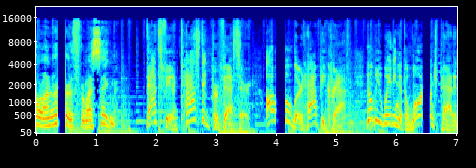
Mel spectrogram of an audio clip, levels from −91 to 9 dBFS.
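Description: You get three short dropouts at 0.35, 4.00 and 6.43 s, each around 140 to 160 ms, where the audio drops out and then picks up where it left off. That's a gap at a join of encoded pieces: encoder start delay and last-frame padding left untrimmed between separately encoded chunks.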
